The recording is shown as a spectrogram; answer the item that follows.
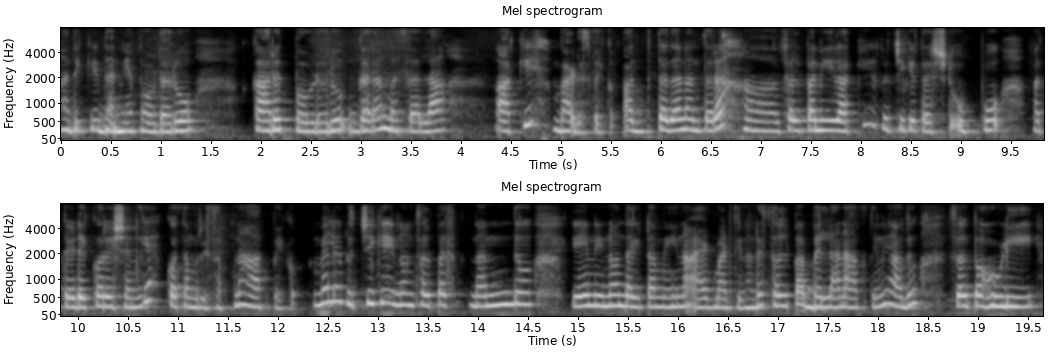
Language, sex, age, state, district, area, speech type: Kannada, female, 18-30, Karnataka, Mysore, urban, spontaneous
